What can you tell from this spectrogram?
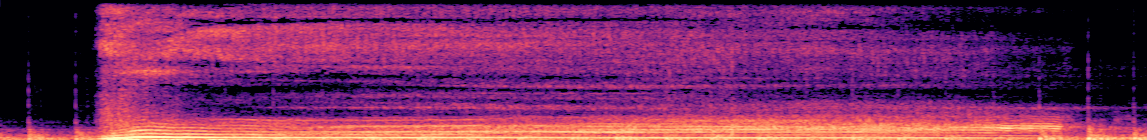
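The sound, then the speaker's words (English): After a deep inhale together, a group of voices lets out one long, sustained roar imitating a lion as a breathing exercise. It swells up quickly, holds a steady, buzzing mid-low pitch for about five seconds, then stops abruptly. “As all the lions roar across the land”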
